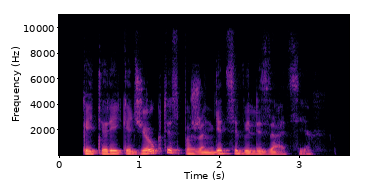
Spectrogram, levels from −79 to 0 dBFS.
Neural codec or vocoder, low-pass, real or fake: none; 9.9 kHz; real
